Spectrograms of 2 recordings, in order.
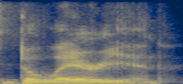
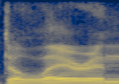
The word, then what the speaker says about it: Delarrin: I think it's Delarrin, like the DeLorean.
